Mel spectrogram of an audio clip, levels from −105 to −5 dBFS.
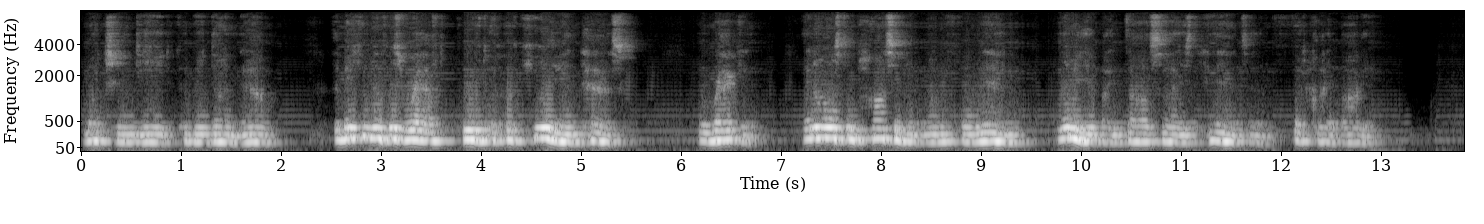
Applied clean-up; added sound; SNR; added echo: neural separator model SepFormer DNS4.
